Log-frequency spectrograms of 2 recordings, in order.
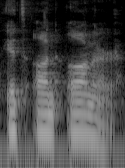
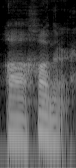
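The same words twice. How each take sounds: First: "an honor" linked as "an onner"; "honor" with no H after "an"; silent H after AN. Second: "a honor" as "ah honner", with an audible H; "a honor" unlinked, H pronounced; wrong, H sounded. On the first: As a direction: run "an" into the vowel of "honor". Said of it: "Debemos utilizar el artículo an". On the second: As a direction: puff the H in "honor" after a separate "a". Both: Shown as a demonstration.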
